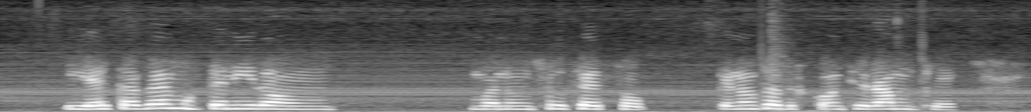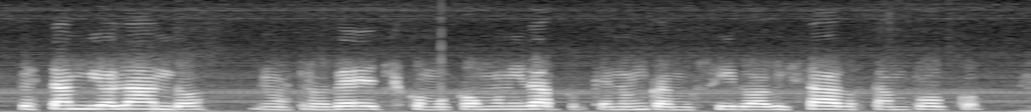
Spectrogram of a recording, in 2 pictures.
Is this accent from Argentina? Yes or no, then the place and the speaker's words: yes; Argentina; no solamente para nosotros como comunidad indígena, sino para todos nosotros a nivel nacional, ¿no? Como argentinos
